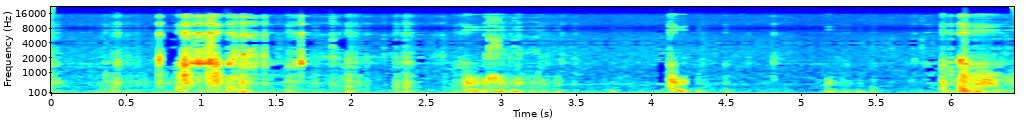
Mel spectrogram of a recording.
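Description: Muffled water gurgling and bubbling around an underwater camera, coming in irregular surges.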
